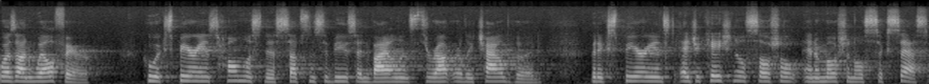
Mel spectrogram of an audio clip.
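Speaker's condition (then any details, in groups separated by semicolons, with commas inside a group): No condition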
